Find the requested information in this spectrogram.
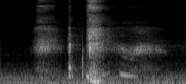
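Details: Sneezing from a person with a very itchy, persistent nasal tickle, the sneezes slowing down: a quick catch of breath, then one sharp, forceful sneeze with a brief voiced trail-off.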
